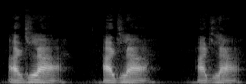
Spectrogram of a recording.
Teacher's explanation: And so this alveolar lateral flap, that is, tongue tip against the alveolar ridge and it stays there, and the sides moving from one position to another hit the articulators, so you get agla, agla, agla.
